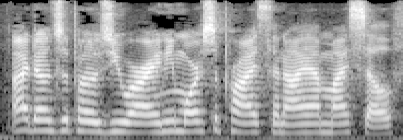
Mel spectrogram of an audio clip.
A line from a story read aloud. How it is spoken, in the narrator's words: said Marilla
